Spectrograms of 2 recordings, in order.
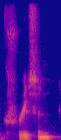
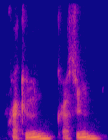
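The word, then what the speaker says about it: Kračun: By the way, the cinematographer's name is, I might mispronounce his last name, Benjamin Cruson. I'm sorry, Krasoon.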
